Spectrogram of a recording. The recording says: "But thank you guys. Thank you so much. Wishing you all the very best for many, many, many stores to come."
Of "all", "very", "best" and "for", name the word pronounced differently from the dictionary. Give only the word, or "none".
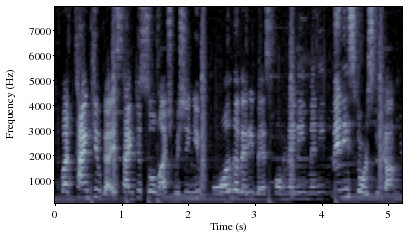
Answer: none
